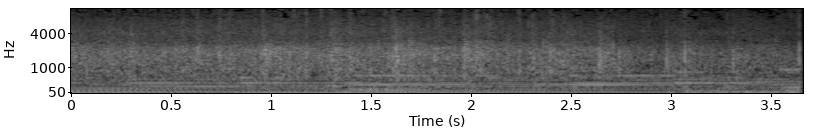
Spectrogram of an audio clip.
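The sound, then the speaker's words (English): A church audience claps at a Sunday morning service to welcome new members, a steady and evenly dense round of applause that continues throughout at a moderate level with no talk above it. “Can we put our hands together and welcome people into God's family this morning?”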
